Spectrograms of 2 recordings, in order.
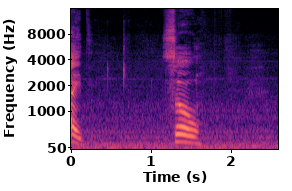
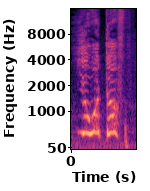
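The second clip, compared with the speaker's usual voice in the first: much higher, louder mock yelp; stunned attendant; 4 dB louder than usual. Parking attendant sees car move alone, high shocked yelp. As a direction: imitate a man losing it in shock. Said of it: "The guy was like".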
